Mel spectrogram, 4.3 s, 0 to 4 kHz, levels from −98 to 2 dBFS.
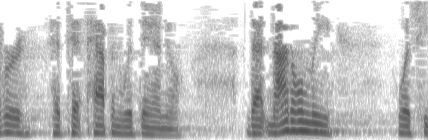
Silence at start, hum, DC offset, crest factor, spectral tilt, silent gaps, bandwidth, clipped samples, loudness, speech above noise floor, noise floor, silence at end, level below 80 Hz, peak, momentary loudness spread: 0 s; none; under 0.1%; 20 dB; -6.5 dB/octave; none; 4 kHz; under 0.1%; -36 LUFS; 24 dB; -59 dBFS; 0 s; -70 dBFS; -16 dBFS; 13 LU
